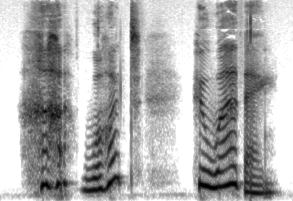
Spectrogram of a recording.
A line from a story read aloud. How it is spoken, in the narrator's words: Bella laughed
